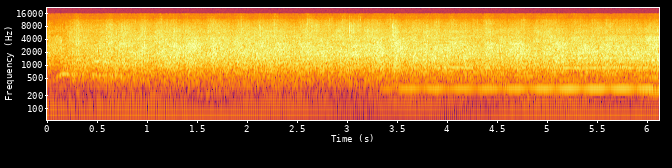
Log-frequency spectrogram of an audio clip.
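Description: Audience applauding at the end of a song. About three seconds in, a single held accordion note begins softly under the applause.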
